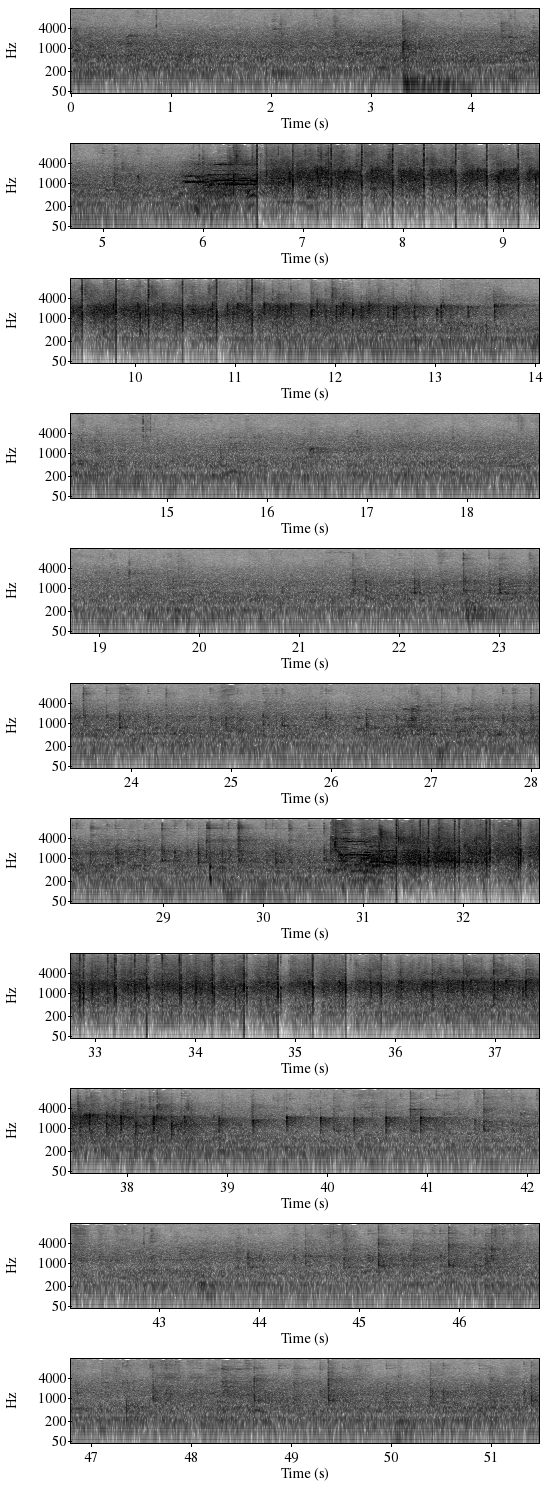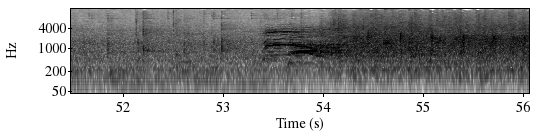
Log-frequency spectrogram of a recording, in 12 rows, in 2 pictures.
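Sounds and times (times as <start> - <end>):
murmur of arena crowd: 0.0 - 56.0
table tennis ball bouncing: 21.5 - 30.8, 43.8 - 46.6, 48.5 - 53.4
table tennis ball clicking: 27.4 - 30.7, 48.6 - 53.2.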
